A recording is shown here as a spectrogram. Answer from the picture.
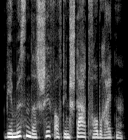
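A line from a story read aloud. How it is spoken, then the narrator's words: Whispered. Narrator (German): flüsterte Myh Bott und dem Prinzen zu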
